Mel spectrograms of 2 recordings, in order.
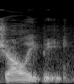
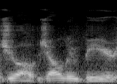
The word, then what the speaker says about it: Jollibee: This week's Twitter Theater, I'm still on the Jollibee train, and it's pronounced Jollibee, like it says clearly in the commercial, but last week I kept saying Jollibee or something.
